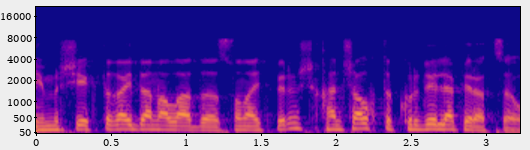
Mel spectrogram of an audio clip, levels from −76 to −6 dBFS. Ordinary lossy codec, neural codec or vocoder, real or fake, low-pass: none; none; real; none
